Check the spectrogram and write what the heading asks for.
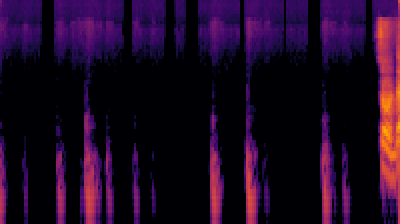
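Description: About ten soft, low thumps at uneven spacing, some in quick pairs: a stylus tapping on a tablet as someone writes by hand.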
